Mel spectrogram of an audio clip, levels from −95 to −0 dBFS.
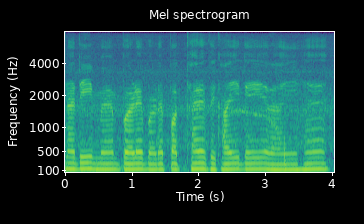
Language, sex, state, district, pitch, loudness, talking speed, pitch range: Hindi, male, Uttar Pradesh, Lalitpur, 120 Hz, -17 LUFS, 135 wpm, 115-120 Hz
